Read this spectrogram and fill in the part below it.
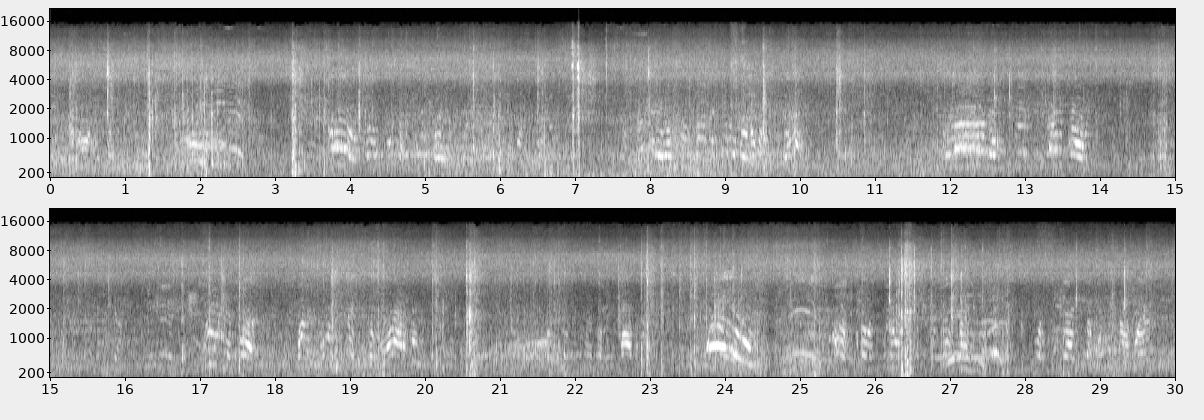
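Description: Skateboard wheels roll and rumble on concrete outdoors.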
